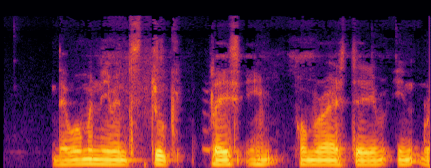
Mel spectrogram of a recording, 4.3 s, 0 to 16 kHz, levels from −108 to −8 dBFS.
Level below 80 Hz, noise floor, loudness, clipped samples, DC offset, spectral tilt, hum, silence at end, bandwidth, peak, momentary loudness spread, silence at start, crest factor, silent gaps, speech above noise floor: -36 dBFS; -61 dBFS; -21 LUFS; under 0.1%; under 0.1%; -8.5 dB/octave; none; 0 s; 10 kHz; -4 dBFS; 8 LU; 0.55 s; 16 dB; none; 42 dB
